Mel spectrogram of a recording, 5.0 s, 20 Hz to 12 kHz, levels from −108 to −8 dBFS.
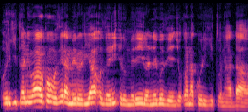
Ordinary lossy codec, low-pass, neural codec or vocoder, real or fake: none; 10.8 kHz; none; real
